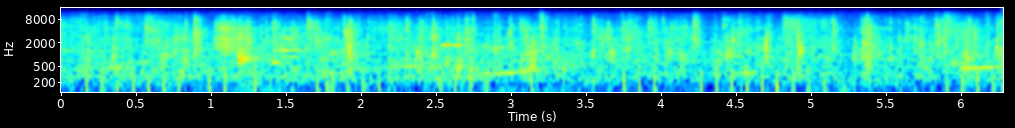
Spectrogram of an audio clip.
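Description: Many footsteps, a rapid irregular patter of knocks as a children's choir files across a stage into its rows, with faint murmuring voices underneath.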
